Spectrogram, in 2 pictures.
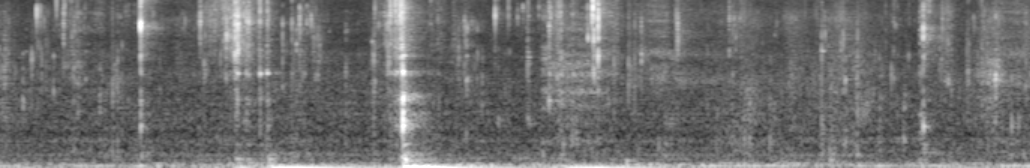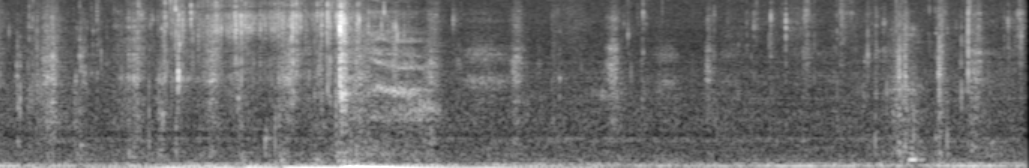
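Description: Close-miked chewing and biting of tortellini casserole and crisp lettuce salad, with wet mouth sounds and a few sharp clicks, the loudest about three seconds in.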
